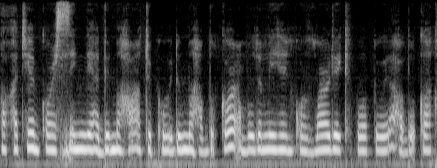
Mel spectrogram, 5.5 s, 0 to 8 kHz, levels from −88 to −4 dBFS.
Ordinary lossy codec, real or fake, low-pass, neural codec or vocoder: none; fake; none; codec, 16 kHz, 0.5 kbps, FunCodec, trained on LibriTTS, 25 frames a second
